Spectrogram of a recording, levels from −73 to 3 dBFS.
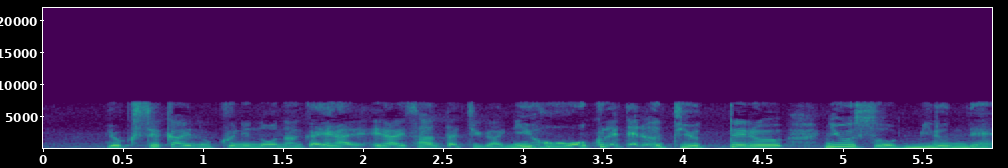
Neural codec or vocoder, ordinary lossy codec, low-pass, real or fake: none; none; 7.2 kHz; real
